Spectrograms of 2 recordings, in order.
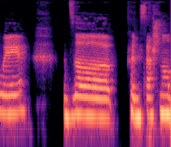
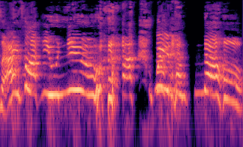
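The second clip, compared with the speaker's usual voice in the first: laughing retelling; 14 semitones higher, slower than usual. Retold or imitated. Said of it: "She goes".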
